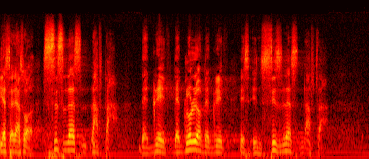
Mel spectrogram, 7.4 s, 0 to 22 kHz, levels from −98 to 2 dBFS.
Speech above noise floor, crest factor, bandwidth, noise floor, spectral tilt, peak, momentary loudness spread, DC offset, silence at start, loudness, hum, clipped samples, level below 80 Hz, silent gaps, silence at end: 26 dB; 20 dB; 16.5 kHz; -62 dBFS; -2.5 dB/octave; -16 dBFS; 17 LU; under 0.1%; 0 s; -35 LUFS; none; under 0.1%; -58 dBFS; none; 0.85 s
